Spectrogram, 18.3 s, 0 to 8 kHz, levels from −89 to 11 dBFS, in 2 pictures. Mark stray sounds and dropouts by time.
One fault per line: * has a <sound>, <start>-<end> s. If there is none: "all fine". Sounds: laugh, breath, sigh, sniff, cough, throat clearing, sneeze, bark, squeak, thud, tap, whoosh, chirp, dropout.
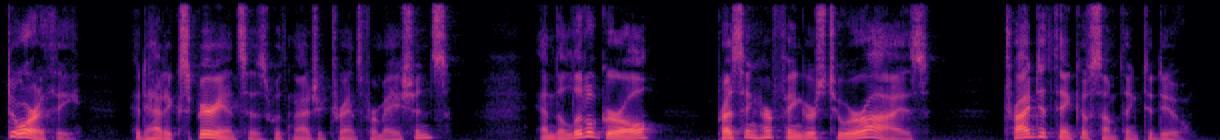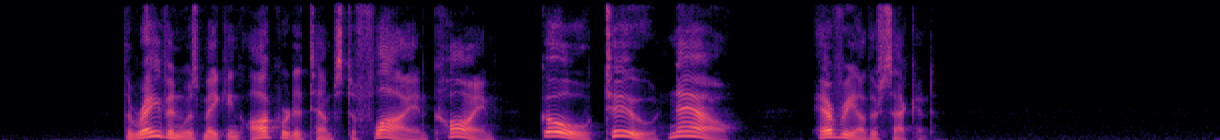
all fine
